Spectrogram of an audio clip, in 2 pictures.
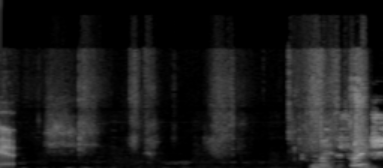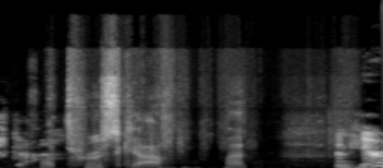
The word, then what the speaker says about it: Matryoshka: Matrushka. Matruska. Mat- And here it's spelled even different. It's Matrushka. Matrushka. Oh, I wish you could see my face. Oh, you said it right, Matryoshka. That's not how it's pronounced usually.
